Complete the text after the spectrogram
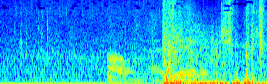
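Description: A bear growls.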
